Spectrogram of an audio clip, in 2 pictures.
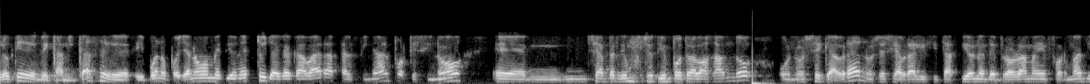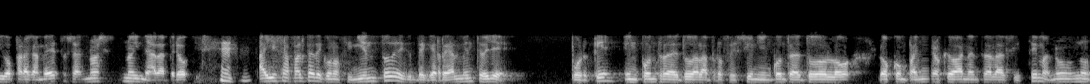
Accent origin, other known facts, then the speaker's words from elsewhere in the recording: Murcia, Region of Murcia, Spain; yo que por ejemplo soy de Murcia y tenía pensado mejor irme a Murcia o cercano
